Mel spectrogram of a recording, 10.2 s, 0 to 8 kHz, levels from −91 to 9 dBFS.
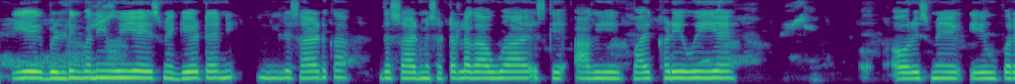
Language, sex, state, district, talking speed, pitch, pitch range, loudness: Hindi, female, Uttar Pradesh, Budaun, 190 wpm, 225 Hz, 220-235 Hz, -17 LUFS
